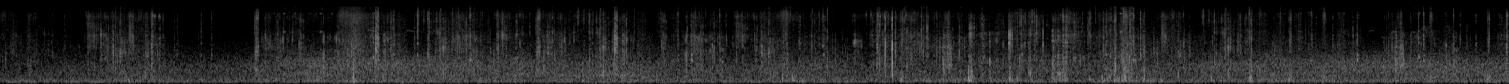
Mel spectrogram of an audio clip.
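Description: Footsteps crunch on gravel and grass at a steady walking pace.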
